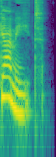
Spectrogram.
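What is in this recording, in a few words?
"gamete", English, British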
